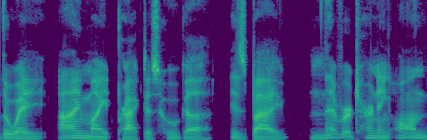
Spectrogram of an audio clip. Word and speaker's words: hygge: a word I came across recently it's called hygge it's spelled h-y-g-g-e it's a Danish word and there's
